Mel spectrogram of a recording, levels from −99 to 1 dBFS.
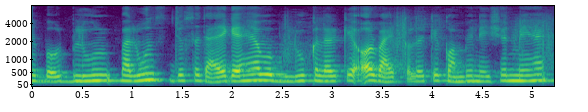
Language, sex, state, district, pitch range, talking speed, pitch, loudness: Hindi, female, Delhi, New Delhi, 190-210 Hz, 220 wpm, 205 Hz, -17 LUFS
